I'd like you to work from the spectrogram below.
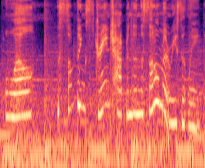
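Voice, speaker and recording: A woman voicing a sweet, polite, timid little girl in an anime-style video game, with a gentle, childlike manner. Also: extremely high pitch, lively intonation, unhurried, music in the background. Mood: worried, polite.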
